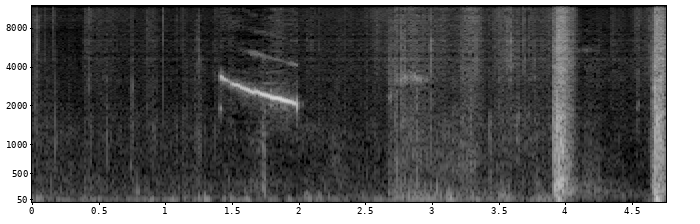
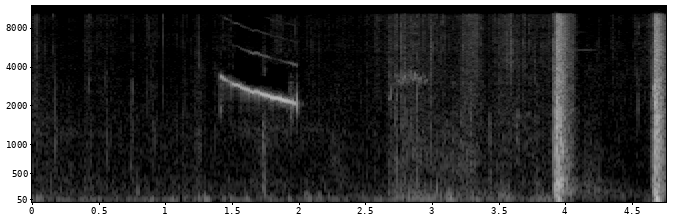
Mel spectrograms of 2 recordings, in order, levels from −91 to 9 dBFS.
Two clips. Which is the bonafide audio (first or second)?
second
